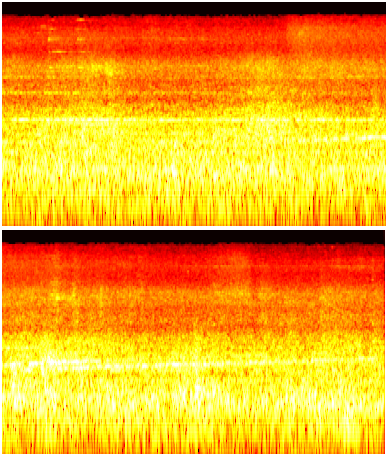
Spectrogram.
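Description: Electric train running on rails: a steady rumble of wheels with a high whine that rises slowly in pitch from about three seconds in.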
